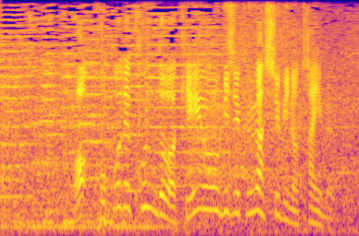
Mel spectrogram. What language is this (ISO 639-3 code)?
jpn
